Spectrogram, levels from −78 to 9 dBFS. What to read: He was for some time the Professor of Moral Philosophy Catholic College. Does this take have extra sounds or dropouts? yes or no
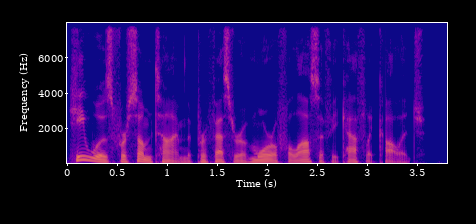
yes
